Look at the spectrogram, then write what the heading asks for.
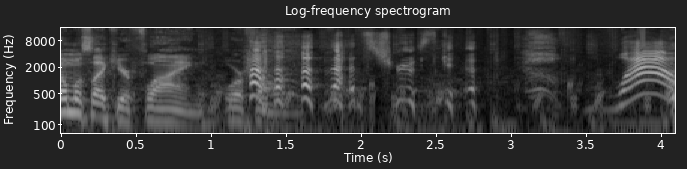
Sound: laughing

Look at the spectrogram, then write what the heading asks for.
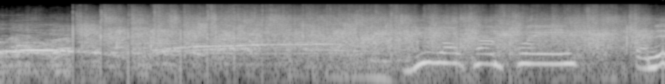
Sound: audience jeering and clapping

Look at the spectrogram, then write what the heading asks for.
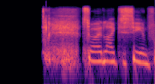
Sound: inhales

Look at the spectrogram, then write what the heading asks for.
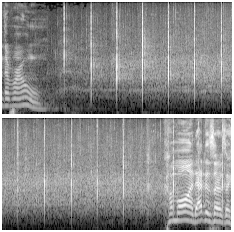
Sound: applause

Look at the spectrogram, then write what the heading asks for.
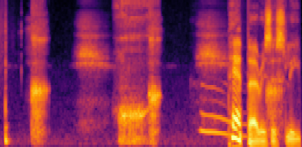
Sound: snores

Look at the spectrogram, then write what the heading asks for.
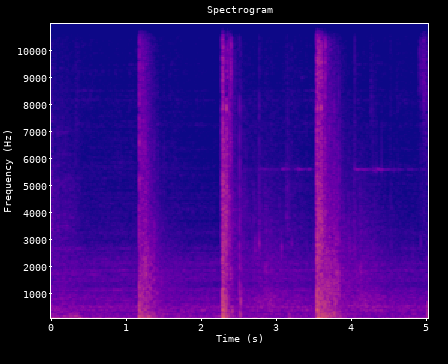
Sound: gunshots

